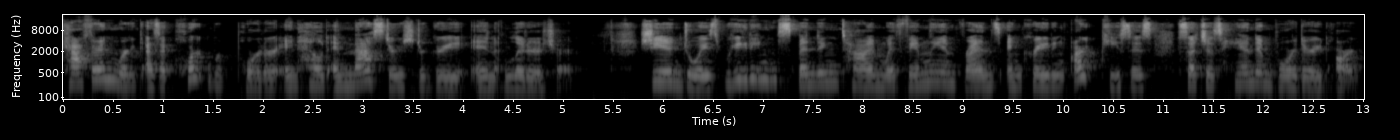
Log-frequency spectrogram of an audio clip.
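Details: Adult woman, narrating; typical speech.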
